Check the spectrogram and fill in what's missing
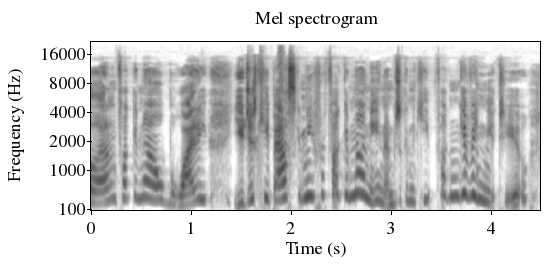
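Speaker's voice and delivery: loud, high-pitched exasperation; heated rant. Real, not acted. Ranting about bills and copays.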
